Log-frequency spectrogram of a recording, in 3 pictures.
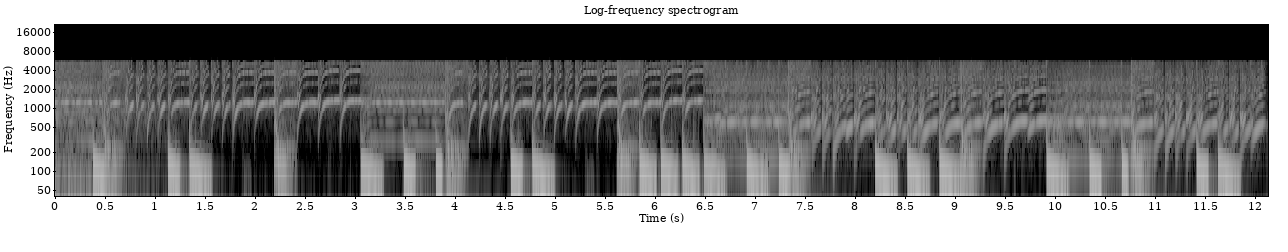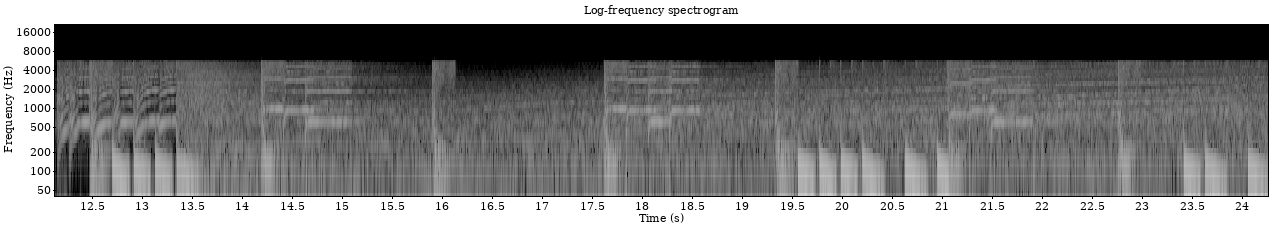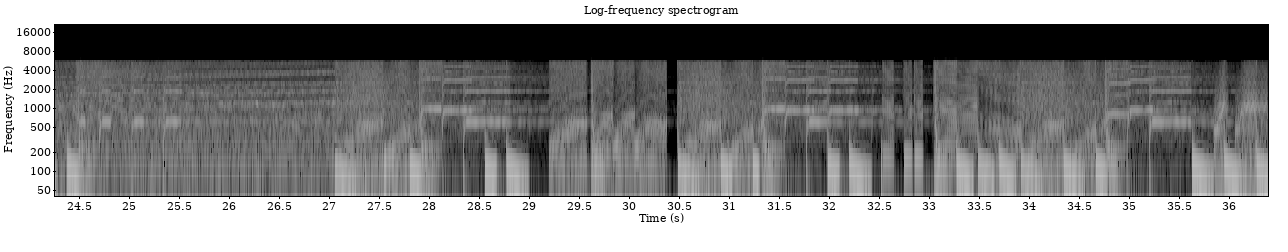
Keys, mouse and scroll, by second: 1.1-2.0 typing, 3.2 scroll up 2, 5.1 click, 5.2 click, 6.3 click, 6.4 click, 6.9 click, 6.9 click, 7.8 scroll up 1, 8.8 click, 12.1 click, 12.3 click, 12.4 right click, 12.6 double right click, 12.8 double right click, 13.8 click, 13.9 click, 14.5-15.1 scroll down 1, 18.0 scroll up 2, 19.5 click, 19.6 click, 20.3 right click, 20.9 click, 22.5 click, 22.6 click, 23.3 click, 23.4 click, 24.1 click, 26.4 click, 26.5 click, 27.9 click, 29.7 click, 30.4 click, 32.6 click, 34.2 click, 34.7 click, 34.9 click, 34.9 click, 35.6 click, 35.7 click.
